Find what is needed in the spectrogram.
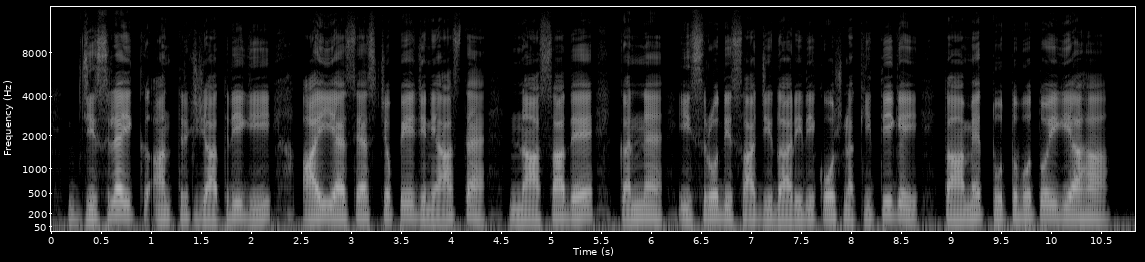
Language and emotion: Dogri, surprised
